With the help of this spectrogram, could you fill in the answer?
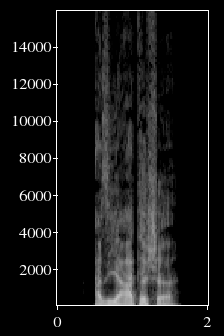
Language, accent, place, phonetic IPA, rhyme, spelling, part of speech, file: German, Germany, Berlin, [aˈzi̯aːtɪʃə], -aːtɪʃə, asiatische, adjective, De-asiatische.ogg
- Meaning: inflection of asiatisch: 1. strong/mixed nominative/accusative feminine singular 2. strong nominative/accusative plural 3. weak nominative all-gender singular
